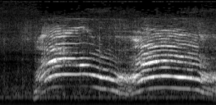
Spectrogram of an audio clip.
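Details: Mo, a pet cat described as jealous and still mad at its owner, gives two drawn-out harmonic meows, each rising then falling, a quiet indoor hum behind them.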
